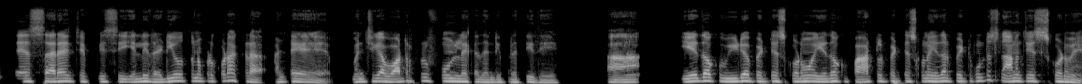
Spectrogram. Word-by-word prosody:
అయితే 140 Hz, -, -4 dB, 0.2 s
సరే 135 Hz, +1 st, +4 dB
అని 135 Hz, -, -5 dB
చెప్పేసి 130 Hz, 0 st, -4 dB
ఎళ్లి 135 Hz, +3 st, +2 dB
రెడీ 115 Hz, +5 st, 0 dB
అవుతున్నప్పుడు 150 Hz, -2 st, -4 dB
కూడా 180 Hz, +3 st, +1 dB
అక్కడ 135 Hz, -2 st, -3 dB, 0.3 s
అంటే 120 Hz, +3 st, -1 dB, 0.6 s
మంచిగా 130 Hz, +3 st, +1 dB
వాటర్‌ప్రూఫ్ 145 Hz, +3 st, -1 dB
ఫోనులే 140 Hz, -3 st, +2 dB
కదండీ 110 Hz, -1 st, -2 dB
ప్రతీది. 110 Hz, -3 st, -4 dB, 0.6 s
ఆహ్, 110 Hz, +1 st, +3 dB, 0.5 s
ఏదో 150 Hz, +3 st, +4 dB
ఒక 155 Hz, -, -16 dB
వీడియో 150 Hz, +3 st, +4 dB
పెట్టేసుకోవడమో, 135 Hz, 0 st, +1 dB
ఏదో 140 Hz, +3 st, +1 dB
ఒక 130 Hz, -, -13 dB
పాటలు 140 Hz, +1 st, +2 dB
పెట్టేసుకున్నా 145 Hz, +1 st, 0 dB
ఏదన్నా 150 Hz, -1 st, 0 dB
పెట్టుకుంటూ 160 Hz, +6 st, -4 dB
స్నానం 140 Hz, 0 st, +3 dB
చేసేసుకోవడమే. 130 Hz, -, +2 dB
135 Hz, 155 wpm, -26 LUFS, 125-145 Hz, 0.6 s, సరే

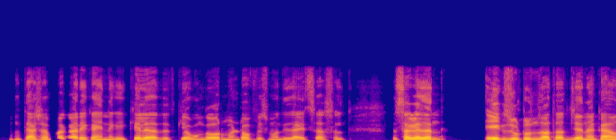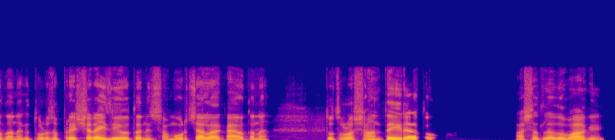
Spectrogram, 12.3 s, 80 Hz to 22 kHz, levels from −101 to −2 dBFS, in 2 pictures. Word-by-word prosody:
मग 125 Hz, -, -9 dB
त्या 130 Hz, -, +4 dB
अशाप्रकारे 125 Hz, 0 st, -1 dB
काही 120 Hz, 0 st, 0 dB
ना 120 Hz, 0 st, -5 dB
काही 120 Hz, 0 st, -5 dB
केल्या 120 Hz, -3 st, +5 dB
जातात 100 Hz, 0 st, -8 dB
किंवा 110 Hz, -2 st, -2 dB
मग 110 Hz, -, -7 dB
गव्हर्नमेंट 105 Hz, +1 st, 0 dB
ऑफिसमध्ये 105 Hz, 0 st, -6 dB
जायचं 95 Hz, -3 st, -3 dB
असेल 90 Hz, +1 st, -13 dB
तर, 90 Hz, -, -20 dB
सगळेजण 145 Hz, +4 st, +6 dB, 0.6 s
एकजुटून 140 Hz, +1 st, +2 dB
जातात 125 Hz, -5 st, +4 dB
ज्यांना 110 Hz, +3 st, +2 dB
काय 125 Hz, 0 st, +4 dB
होतं 95 Hz, -5 st, -3 dB
ना, 105 Hz, -, -7 dB
की 115 Hz, -, -8 dB
थोडंसं 115 Hz, +2 st, -4 dB
प्रेशराइजही 120 Hz, +4 st, +1 dB
होतं 110 Hz, -2 st, -1 dB
आणि 115 Hz, +2 st, -7 dB
समोरच्याला 105 Hz, +5 st, -1 dB
काय 115 Hz, +1 st, -2 dB
होतं 95 Hz, -2 st, -6 dB
ना, 105 Hz, -, -6 dB, 0.6 s
तो 110 Hz, -, -2 dB
थोडा 110 Hz, +1 st, -2 dB
शांतही 95 Hz, +5 st, +1 dB
राहतो 110 Hz, -4 st, +2 dB, 0.8 s
अशातला 100 Hz, +1 st, -4 dB
जो 100 Hz, 0 st, 0 dB
भाग 100 Hz, -1 st, +2 dB
आहे. 85 Hz, +1 st, -9 dB
110 Hz, 190 wpm, -23 LUFS, 100-120 Hz, 0.8 s, सगळेजण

